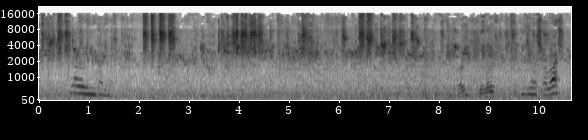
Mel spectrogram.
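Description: Birds chirping steadily, with people's voices in the background; a voice rises out of it about a second in and again near the end.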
